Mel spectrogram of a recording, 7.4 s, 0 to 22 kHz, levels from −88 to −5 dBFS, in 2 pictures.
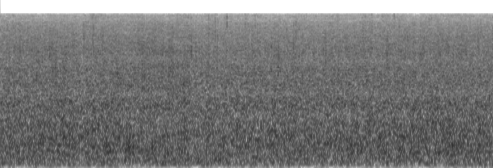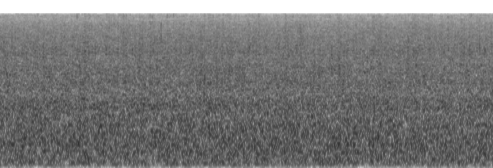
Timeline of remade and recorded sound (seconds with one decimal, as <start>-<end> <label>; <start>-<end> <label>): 0.0-0.9 recorded; 0.9-1.4 remade; 1.4-7.4 recorded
